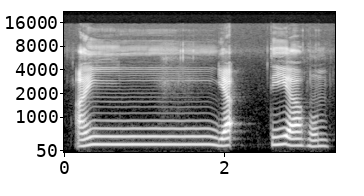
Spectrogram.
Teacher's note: या की शत पे देर लगानी है लेकिन सख्ती नहीं दिखानी, या की शत को नरम पढ़ना होता है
